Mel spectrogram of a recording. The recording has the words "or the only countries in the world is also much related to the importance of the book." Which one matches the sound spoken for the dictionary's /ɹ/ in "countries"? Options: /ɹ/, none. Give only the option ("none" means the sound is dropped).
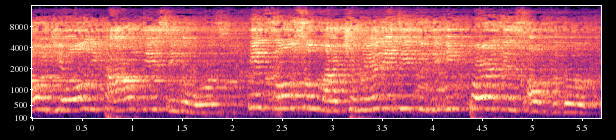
none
